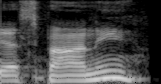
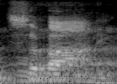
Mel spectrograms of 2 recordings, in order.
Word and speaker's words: Sabani: Billy Espani. Did I pronounce that right? No. Well, do it. Let's see. This is my night. It's Italian. Sabani.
